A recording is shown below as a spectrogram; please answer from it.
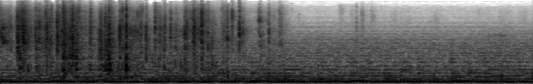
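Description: Foil wrapper of a Yu-Gi-Oh! booster pack crinkling and tearing as it is pulled open, in quick crackles that stop about halfway through. Steady background music runs underneath.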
